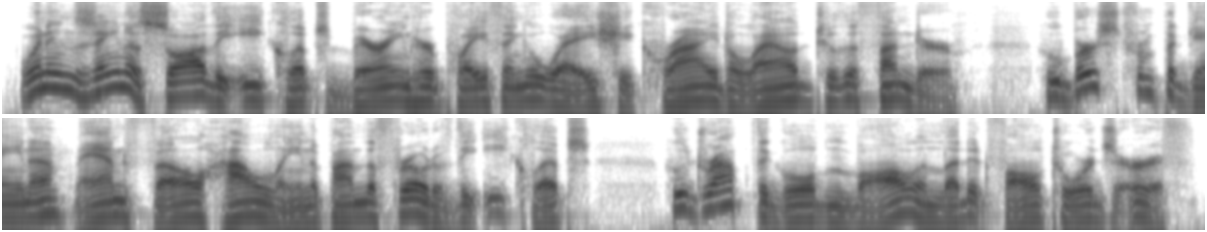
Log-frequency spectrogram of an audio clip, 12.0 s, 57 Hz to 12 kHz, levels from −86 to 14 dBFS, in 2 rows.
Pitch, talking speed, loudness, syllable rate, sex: 110 Hz, 195 wpm, -21 LUFS, 5.2 syllables/s, male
